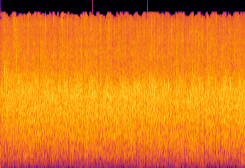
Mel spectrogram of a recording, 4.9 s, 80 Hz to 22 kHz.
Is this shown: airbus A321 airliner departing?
no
